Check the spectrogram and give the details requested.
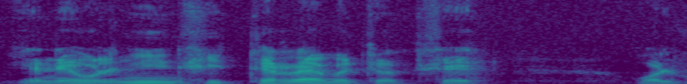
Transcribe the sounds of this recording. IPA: jɑ ne olʲ nʲiːn sit teræʋæt jot se olʲ

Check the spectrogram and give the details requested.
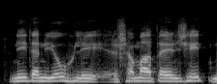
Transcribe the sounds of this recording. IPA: nʲiːten juhlʲiː sɑmɑten sit

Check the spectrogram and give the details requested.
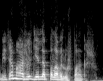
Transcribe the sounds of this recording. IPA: sɑmɑhɑ se olʲ sielːæːp pɑlɑʋeluspɑˑi̯kɑsːɑ

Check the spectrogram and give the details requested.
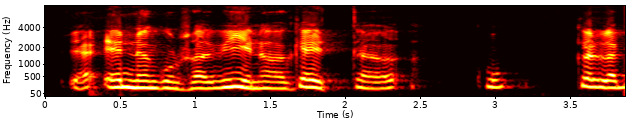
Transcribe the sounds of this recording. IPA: jɑ enːeŋ kun sɑi ʋiːnɑː keitːæː ku kelːæ

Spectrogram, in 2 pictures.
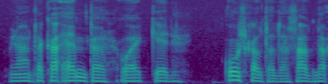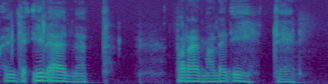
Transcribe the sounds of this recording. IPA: minæ sɑno tːɑ kɑ ʔempæ oˑekːeːn uskɑltɑnːɑ sɑnːoːʔ ʔeŋkæ ilenːæ tːæ pɑremːɑlːen ihtˑeːni

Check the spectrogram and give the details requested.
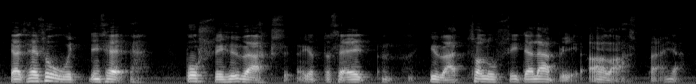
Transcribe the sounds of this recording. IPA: jɑ se suːʋitːiːn se pusːi hyʋæˑks jotːɑ se eˑi jyʋæt solus siːtæ læpi ʔɑlɑspæˑe̝j jɑ

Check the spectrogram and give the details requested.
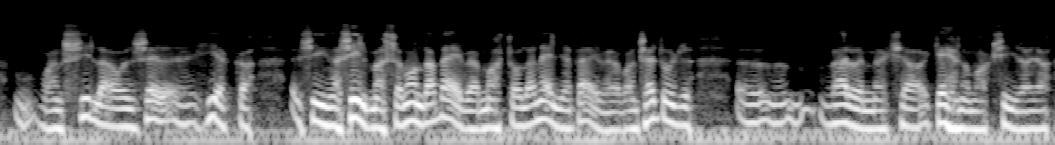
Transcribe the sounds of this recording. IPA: ʋɑn silːæ olʲ se hiekːɑ siːnæ silmæsːæ mond̥ɑ b̥æeʋeæ mɑhto olːɑ neljæ pæeʋeæ ʋɑn se tulʲ ʋærːemːæks jɑ kehnomɑks siːd̥æ jɑ

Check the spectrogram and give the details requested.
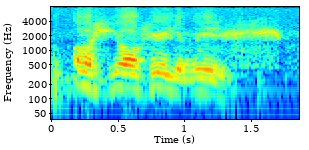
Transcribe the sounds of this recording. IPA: ɑsjɑ o silʋiːsiː

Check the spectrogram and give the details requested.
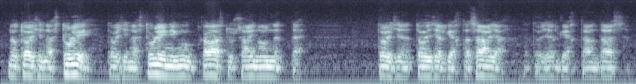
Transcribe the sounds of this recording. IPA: no toisinɑs tuli toisinɑs tuli niːŋɡ̊uŋ kɑlɑstusː ɑin onː etːæ toisen̞ toisel kertːɑ sɑː jɑ jɑ toisel kertːɑ on tɑːs

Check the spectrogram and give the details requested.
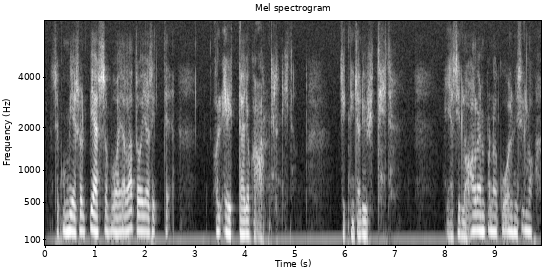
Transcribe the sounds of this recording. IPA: se ku mies olʲ piæsːæ ʋuɑ jɑ lɑto jɑ sitːeʔ olʲ eritːæˑi jokɑ ɑntel niːtæ̥ sit niːtæ lyhteitæ̥ jɑ silːo ɑlempɑnɑ ku olʲ ni silːo

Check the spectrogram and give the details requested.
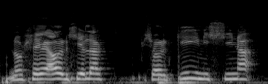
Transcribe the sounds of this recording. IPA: no seˑ olʲ sielæʔ p se olʲ kiːnis siːnæʔ

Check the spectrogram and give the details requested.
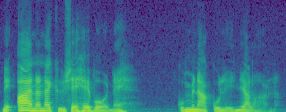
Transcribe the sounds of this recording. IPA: niʔ ʔɑˑenɑ næky se heʋonʲe kum minæ kulin jɑlɑn

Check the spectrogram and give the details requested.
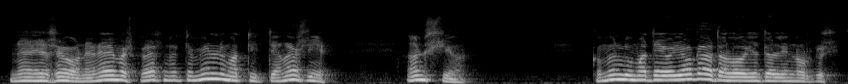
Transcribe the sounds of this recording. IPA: næː jɑ se on eneˑmæs pæːst noitːe mylːymɑtːiːtːen ɑsjɑ ɑnsːio ko mylːymɑtei oj jokɑˑ tɑloˑj jɑ tølːin nurkis

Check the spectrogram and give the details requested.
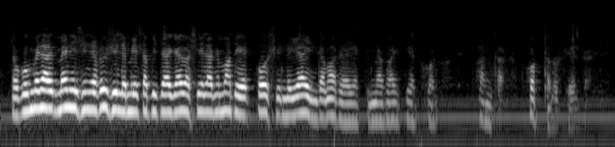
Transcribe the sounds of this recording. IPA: no kum minæ meni sinːer rysilːe mi etːæ pitæː kæyʋːæs sielæ ne mɑtehet pois sinːe jæi niːtæ mɑtehejɑ etːem minæ kɑikːiɑ tuonːu̥ kɑntɑnːu otːɑnus sieltæ

